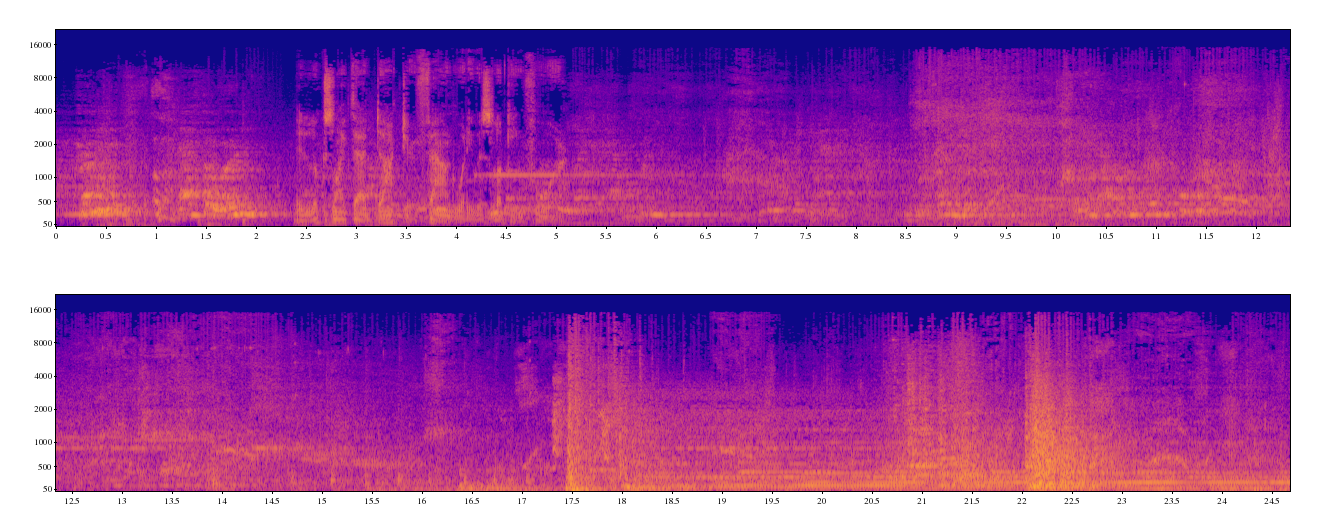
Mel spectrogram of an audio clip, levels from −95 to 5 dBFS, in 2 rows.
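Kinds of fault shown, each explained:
No faults can be heard anywhere in the audio.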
